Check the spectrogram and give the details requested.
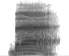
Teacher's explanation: sifat yang kuat yang ada pada huruf ba adalah sifat al-jahru, tak ada angin, sifat syiddah, suara tertahan, dan sifat qalqalah · Untuk huruf ba ni, kalau dari sudut makhrajnya, dia adalah huruf yang bersifat yang berada di syafatain, bibir atas dengan bibir bawah. Pertemuan bibir. Relax dalam keadaan yang neutral, jangan kita tarik, jangan kita tak relax.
